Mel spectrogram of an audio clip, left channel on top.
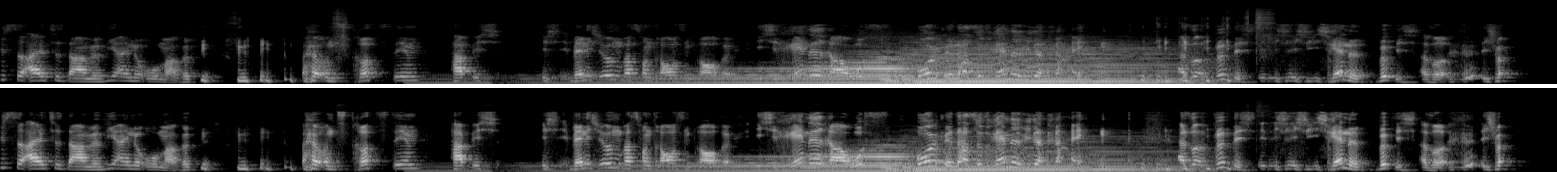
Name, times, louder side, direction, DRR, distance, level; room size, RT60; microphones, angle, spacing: voice 1, 0.0-1.9 3.0-4.2 4.5-5.0 5.4-7.3 7.6-8.9 9.2-11.1 11.8-15.0, right 4 dB, 65° right, 0.7 m, -25 dB
voice 2, 2.4-2.9 9.4-9.7 11.4-12.3, left 3 dB, 30° left, 0.4 m, -33 dB
sound 1, 4.6-4.9 5.5-12.3, left 2 dB, 45° left, 0.8 m, -26 dB
6.1 x 4.9 x 4.1 m
head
